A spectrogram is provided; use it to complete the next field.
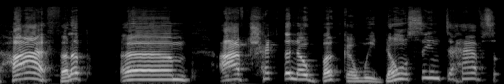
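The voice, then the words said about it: Exaggerated put-on silly accent. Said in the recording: “I don't know why I've gone to some crazy accent here, but I'm running with it.”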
